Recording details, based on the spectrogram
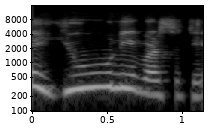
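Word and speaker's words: university: Like यहाँ पे होगा यूनिवर्सिटी. अभी यहाँ पे यू का जो प्रोनाउंसिएशन है ना, तो वो यू की तरह नहीं होता है, वाई ओ यू की तरह होता है।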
